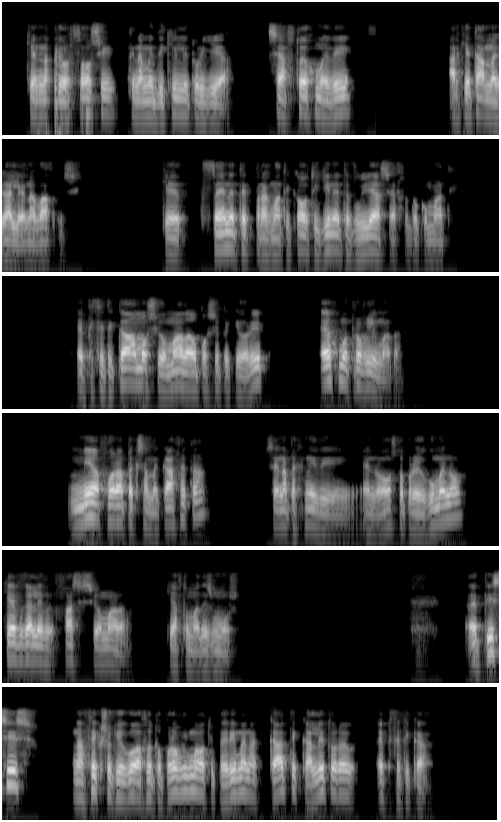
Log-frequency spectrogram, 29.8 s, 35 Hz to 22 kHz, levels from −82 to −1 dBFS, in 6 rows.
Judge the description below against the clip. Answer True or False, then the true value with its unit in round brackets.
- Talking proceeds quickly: False (130 wpm)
